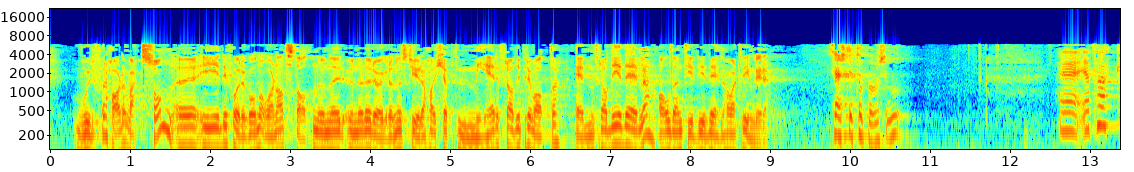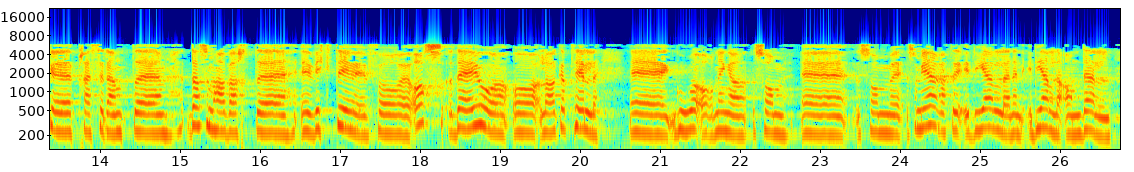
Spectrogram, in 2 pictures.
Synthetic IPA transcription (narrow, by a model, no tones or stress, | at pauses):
ʋʊɾfɔɾhɑɖɛʋæʈːsɔnːɪd̪ɪfoːɾəɡoːənəoːəɳəɑt̪st̪ɑːt̪n̩ʉnəɾʉnːəɖɛɾøːɡɾœnəst̪yːɾəɦɑɾçøːpt̪meːɾfɾɑd̪ɪpʰɾɪʋɑːt̪əɛnfɾɑd̪ɪɪd̪eɛlːəɑld̪ɛnt̪ʰiːd̪ɪɪd̪eɛləhɑɾʋæʈːɾiːmlɪ̰ə̰ɾə̰ | sæʂt̪ət̪ʰɔpːəʋɑʂɡu | jʔɑːt̪ʰɑkːpʰɾɛsɪd̪ɛnt̪d̪ɛsɔmhɑɾʋæʁt̪ | ʋɪkt̪ɪfɔɾɔsd̪ɛæɾjʊɔlɑːɡət̪ʰɪl | ɡuːəʔɔʁd̪nɪŋəʁsɔm | sɔmsɔmjøːɾɑt̪̚d̪ɛʔɪd̪ɛɛlːəd̪ɛnɪ̰d̪ɛɛlːəʔɑnd̪eːln̩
